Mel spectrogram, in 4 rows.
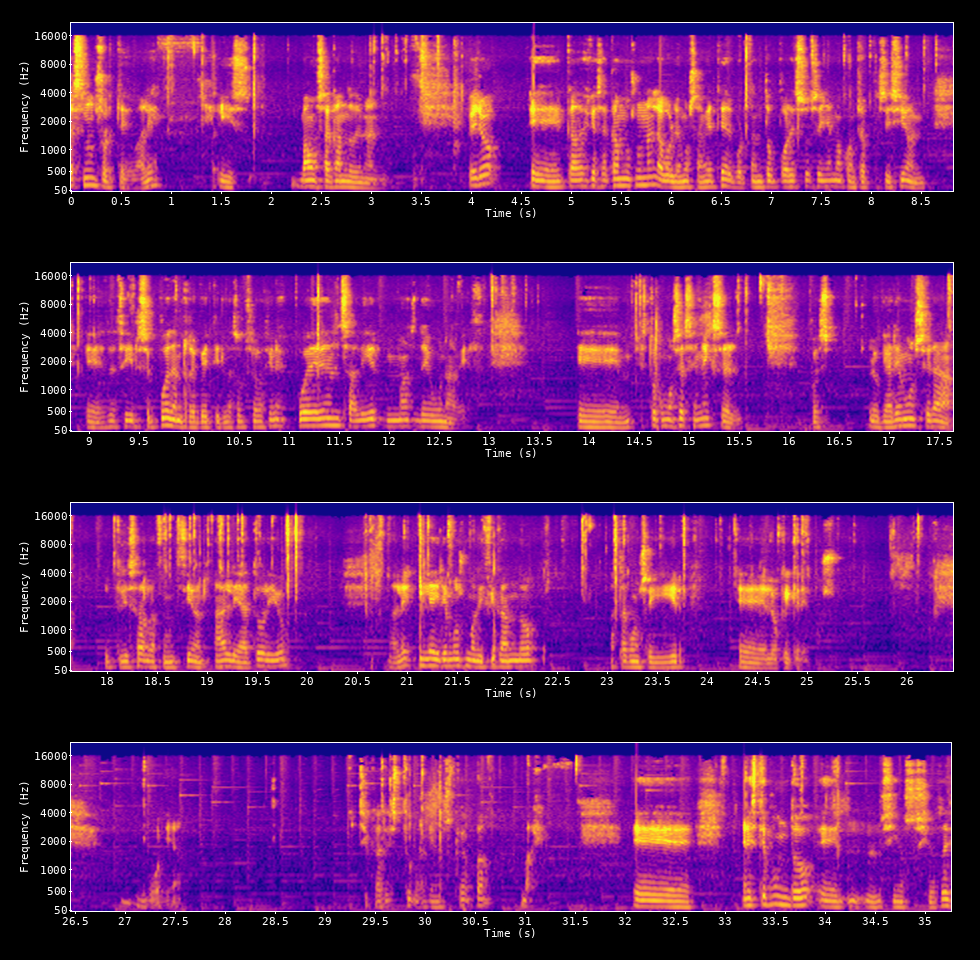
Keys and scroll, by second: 1.4 super+Right, 7.4 super+Left, 15.5 shift+0, 23.1 super+Up, 23.2 super+Left, 24.9 super+Right.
